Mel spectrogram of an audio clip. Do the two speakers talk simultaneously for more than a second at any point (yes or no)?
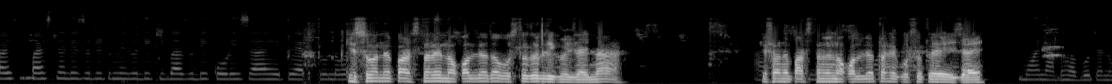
yes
